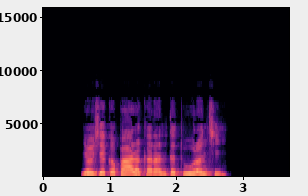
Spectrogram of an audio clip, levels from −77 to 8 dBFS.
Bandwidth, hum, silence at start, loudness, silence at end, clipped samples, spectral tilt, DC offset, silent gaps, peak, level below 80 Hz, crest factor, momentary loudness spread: 7.6 kHz; none; 0.6 s; -14 LUFS; 0.95 s; under 0.1%; -6.5 dB/octave; under 0.1%; none; 0 dBFS; -64 dBFS; 16 dB; 8 LU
